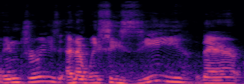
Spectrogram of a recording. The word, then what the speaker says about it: Z: we see Z there or Zed however you want to pronounce his name I call him Z I know technically it's Zed but I'm gonna say Z because I'm a typical American boy so yeah we see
